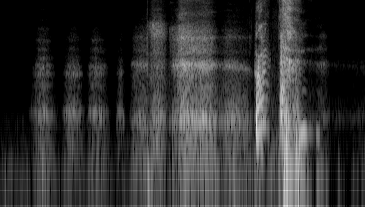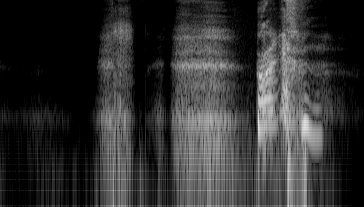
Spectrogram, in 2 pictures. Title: Loud, slimy sneezes and soft moans ♡ #sneeze #sneezing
